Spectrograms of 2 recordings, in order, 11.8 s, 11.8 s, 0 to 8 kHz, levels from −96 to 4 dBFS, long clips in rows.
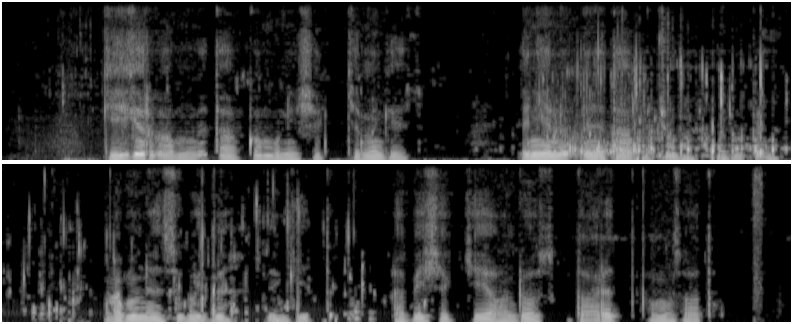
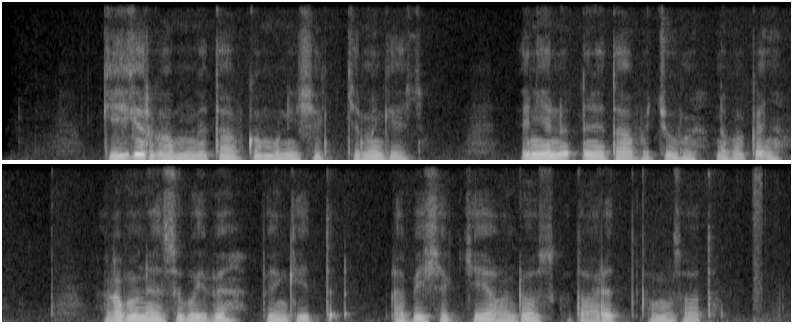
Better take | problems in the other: second | noise reduction (classical method spectral subtraction)

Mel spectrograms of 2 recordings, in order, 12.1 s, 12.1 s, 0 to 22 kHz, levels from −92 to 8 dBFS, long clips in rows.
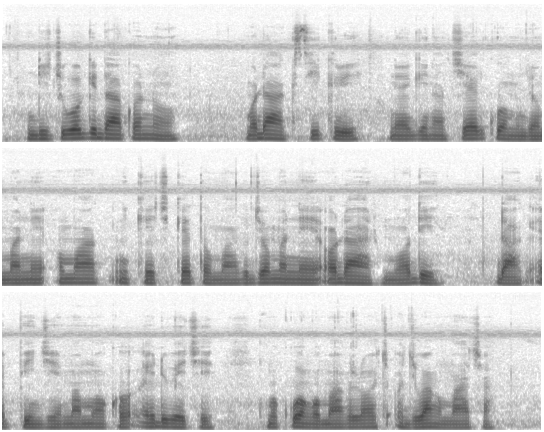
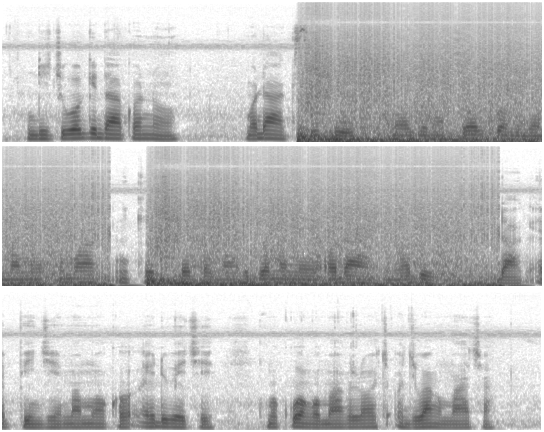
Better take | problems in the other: first | background sound (Explosion); 3 dB above the speech

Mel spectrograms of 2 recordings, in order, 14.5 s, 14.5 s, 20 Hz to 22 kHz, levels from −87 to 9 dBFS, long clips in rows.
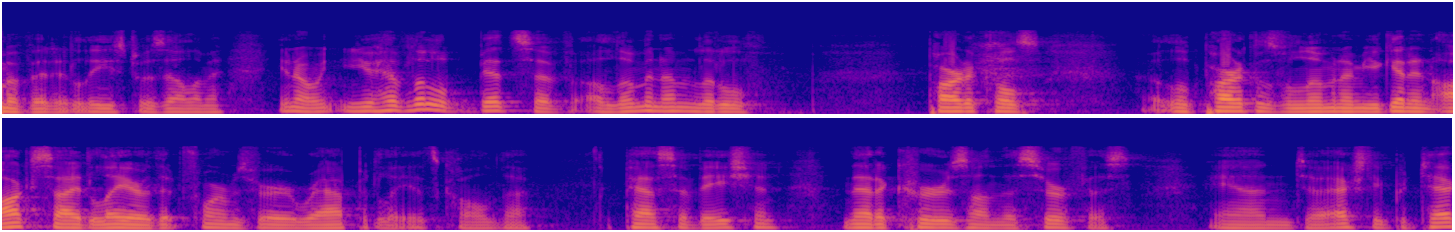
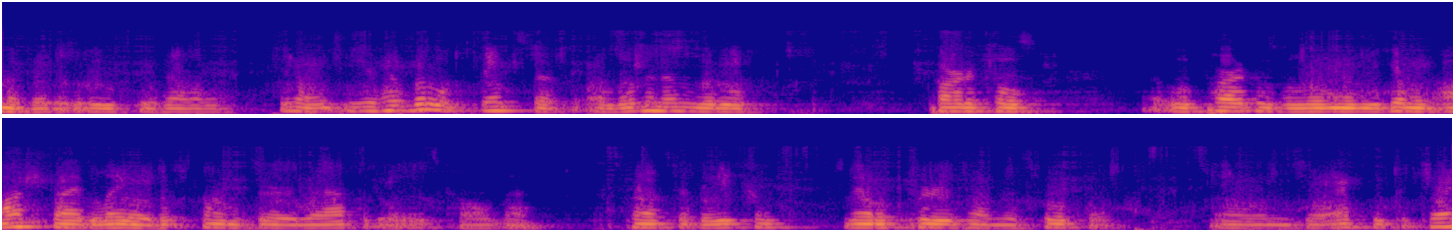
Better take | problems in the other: first | noise reduction (neural separator model SepFormer DNS4)

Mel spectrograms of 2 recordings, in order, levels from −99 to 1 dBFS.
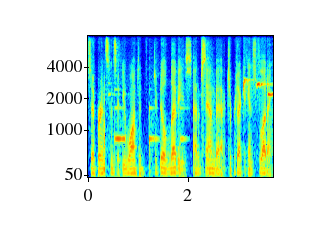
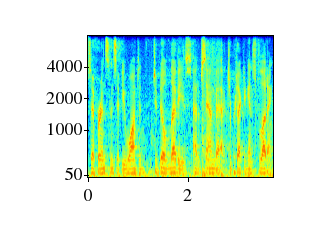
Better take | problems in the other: second | noise reduction (neural mask model RNNoise)

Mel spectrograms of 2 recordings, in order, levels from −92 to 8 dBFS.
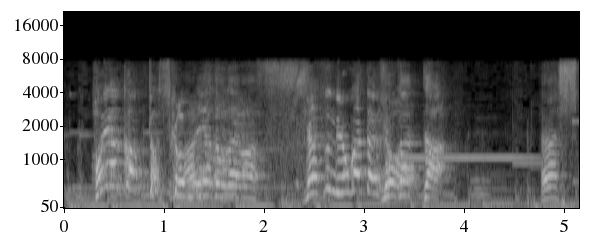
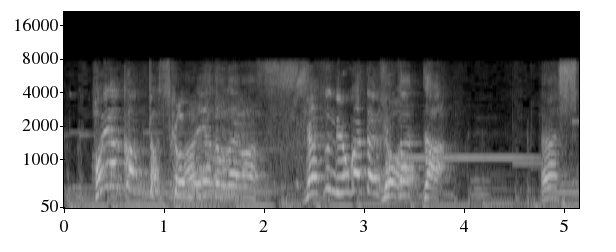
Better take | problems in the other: first | background sound (Bowed string instrument); 18 dB below the speech

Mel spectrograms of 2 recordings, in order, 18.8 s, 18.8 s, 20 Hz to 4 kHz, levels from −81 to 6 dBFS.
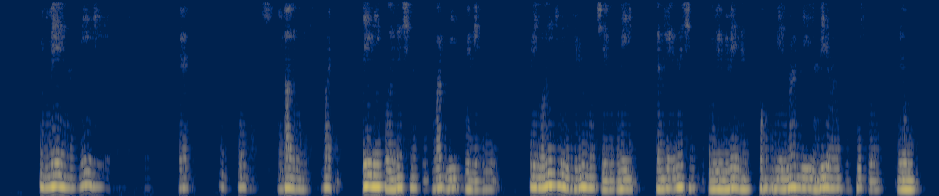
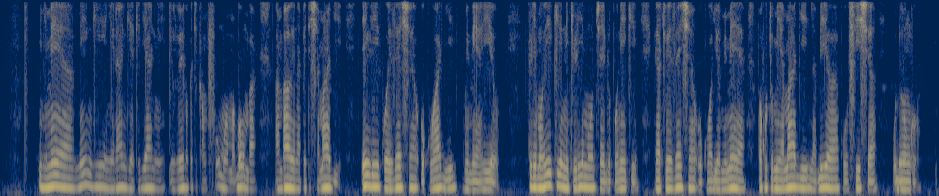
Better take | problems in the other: second | noise reduction (neural mask model DeepFilterNet 3)

